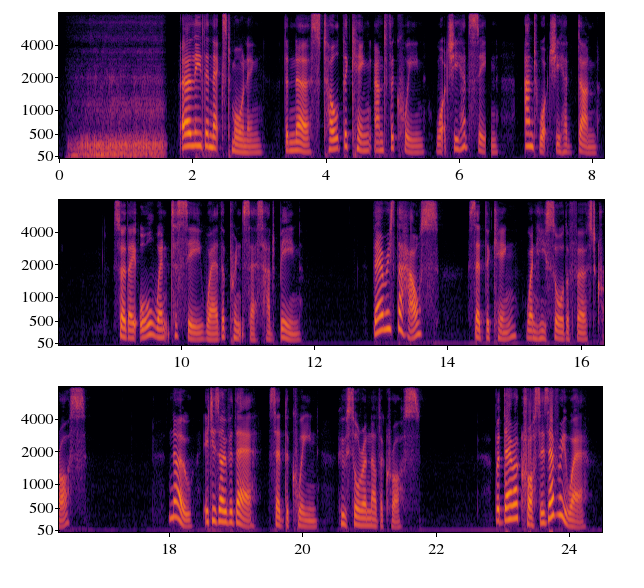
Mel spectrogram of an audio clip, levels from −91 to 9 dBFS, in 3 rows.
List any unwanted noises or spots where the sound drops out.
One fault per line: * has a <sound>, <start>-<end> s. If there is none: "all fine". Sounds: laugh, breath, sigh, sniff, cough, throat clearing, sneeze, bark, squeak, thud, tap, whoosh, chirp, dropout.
* has a breath, 0.1-1.6 s
* has a dropout, 6.4-6.5 s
